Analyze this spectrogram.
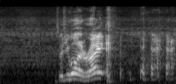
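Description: A man laughs close to a microphone.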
